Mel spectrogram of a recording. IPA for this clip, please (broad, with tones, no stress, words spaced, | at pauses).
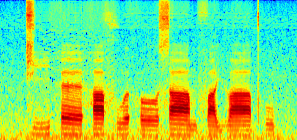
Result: t͡ɕiː˩˧hɛː˧˩ha˧ fu˧˥ə̯hɤː˧˩saː˥˨m fa˩jʋaː˧pʰu˧˥p̚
